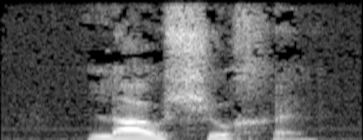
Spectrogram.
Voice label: "lousjoege", Dutch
